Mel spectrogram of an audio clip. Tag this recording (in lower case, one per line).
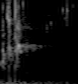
rain
raindrop
water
